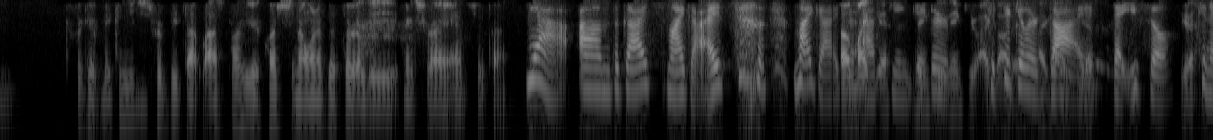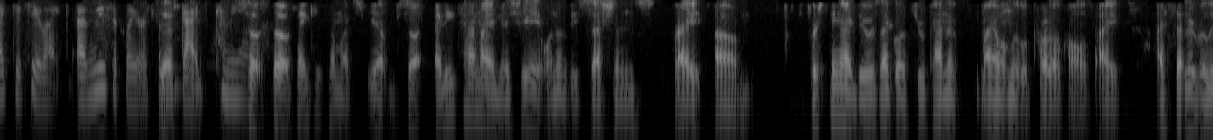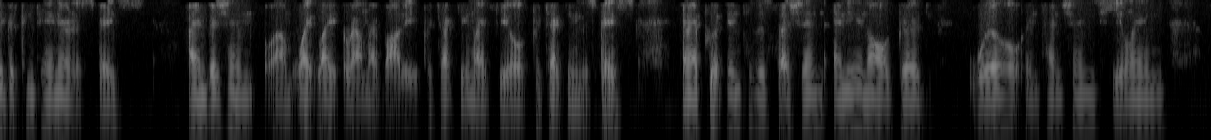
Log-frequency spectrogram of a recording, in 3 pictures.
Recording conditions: phone line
